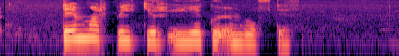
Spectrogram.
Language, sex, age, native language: Icelandic, male, 9, Icelandic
